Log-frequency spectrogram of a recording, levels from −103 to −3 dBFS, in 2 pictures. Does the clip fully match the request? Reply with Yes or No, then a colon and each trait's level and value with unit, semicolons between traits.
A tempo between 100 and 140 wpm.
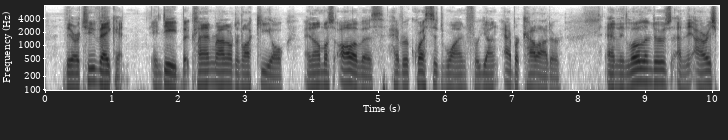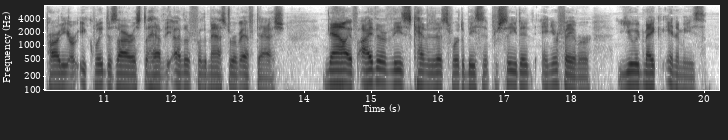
No: average, 165 wpm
